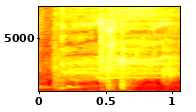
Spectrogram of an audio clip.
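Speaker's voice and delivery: shrieking giggle that shoots up high; giddy squeal of a laugh. Real, not acted. Laughs after saying I love you.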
